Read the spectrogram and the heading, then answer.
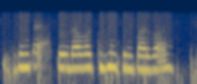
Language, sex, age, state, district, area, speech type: Kashmiri, female, 30-45, Jammu and Kashmir, Shopian, urban, conversation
